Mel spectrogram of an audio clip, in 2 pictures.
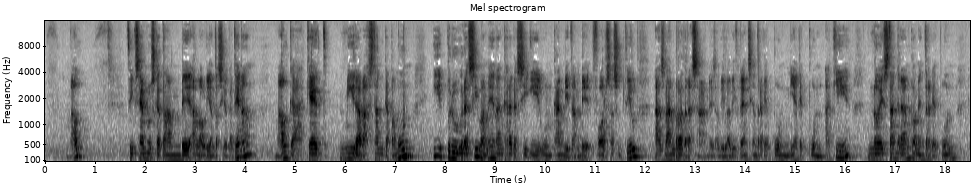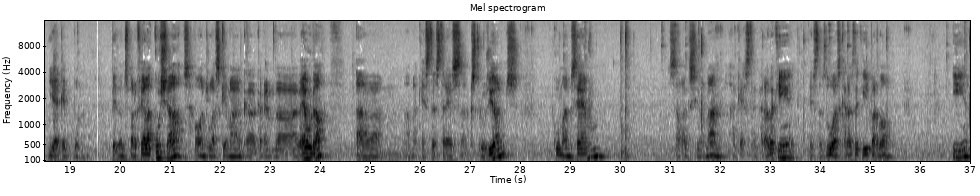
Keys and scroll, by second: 30.0 space, 33.5 F11.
